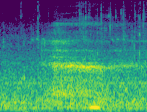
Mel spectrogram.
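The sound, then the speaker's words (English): Hot tub water bubbling and churning in a steady, low hiss, a continuous wash of fine bubbles with no distinct pops standing out and no voices. “And the way the bubbles pop against our skin.”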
